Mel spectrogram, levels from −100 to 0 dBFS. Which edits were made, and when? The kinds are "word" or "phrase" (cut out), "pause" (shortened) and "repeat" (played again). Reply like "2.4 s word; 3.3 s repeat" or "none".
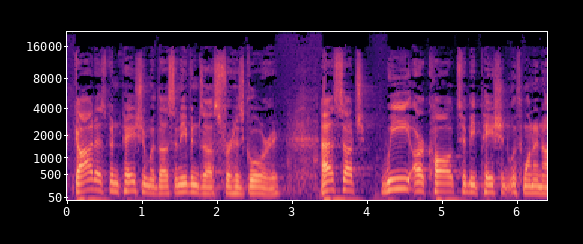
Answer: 1.8 s word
